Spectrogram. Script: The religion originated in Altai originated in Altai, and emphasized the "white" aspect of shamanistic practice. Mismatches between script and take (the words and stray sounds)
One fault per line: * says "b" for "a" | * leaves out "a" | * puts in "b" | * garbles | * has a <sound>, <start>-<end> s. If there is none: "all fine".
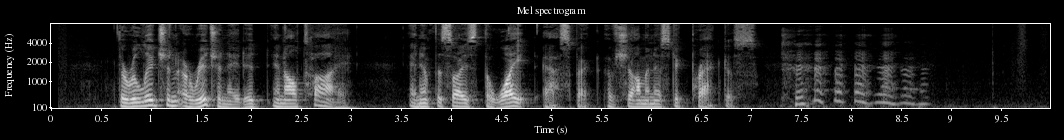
* leaves out "originated in Altai"
* has a laugh, 7.3-8.8 s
